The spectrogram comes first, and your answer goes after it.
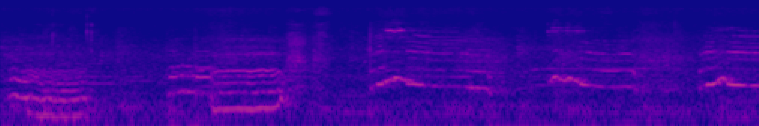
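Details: Siberian Husky confused at meeting a German Shepherd puppy, the family's new addition. It makes wavering, whiny howl-like tones, several short bent notes in about five seconds over a faint indoor hum.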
